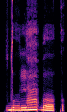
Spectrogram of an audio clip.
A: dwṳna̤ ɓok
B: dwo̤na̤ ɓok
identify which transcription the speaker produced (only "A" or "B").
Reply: B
